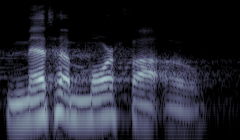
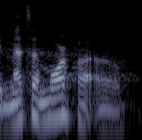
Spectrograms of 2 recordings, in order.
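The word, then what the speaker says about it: metamorphao (μεταμορφόω): And the word transformed in Romans 12:2 is a Greek word called, it's pronounced metamorphao. Everybody say metamorphao. Yes, or something close to that.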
